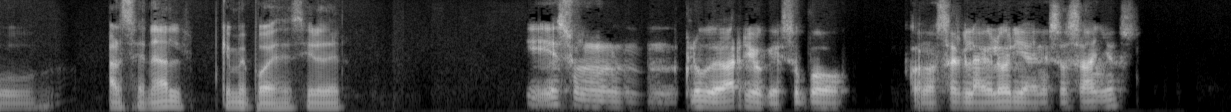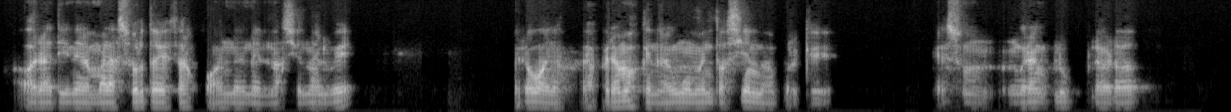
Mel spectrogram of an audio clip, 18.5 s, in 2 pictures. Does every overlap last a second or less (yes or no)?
yes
